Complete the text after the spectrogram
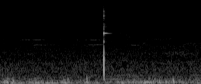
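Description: A putter taps a golf ball with a sharp click.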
